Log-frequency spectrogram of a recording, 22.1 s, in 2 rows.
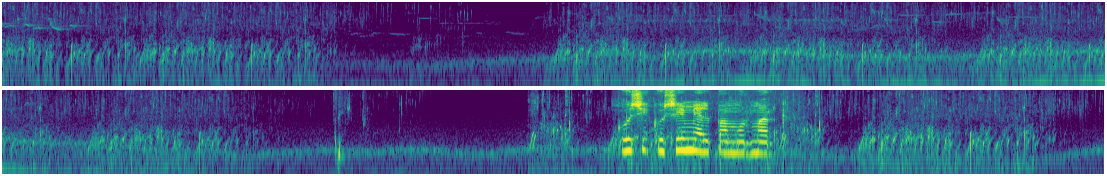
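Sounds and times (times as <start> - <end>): water bubbling and gurgling: 0.0 - 15.3, 16.2 - 22.0.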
